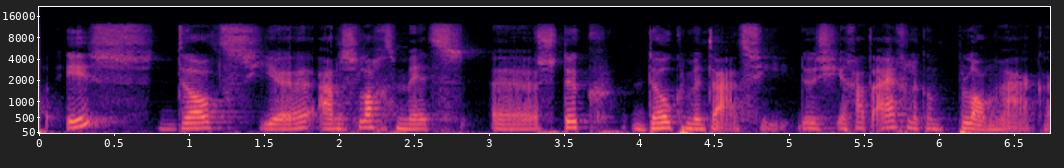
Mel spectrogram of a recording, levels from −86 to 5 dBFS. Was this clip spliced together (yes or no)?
yes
